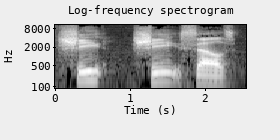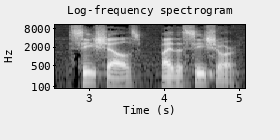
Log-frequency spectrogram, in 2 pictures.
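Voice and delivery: very slow, each word laid out; slow tongue twister. Shown as a demonstration. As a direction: demonstrate the twister word by word for learners. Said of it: "You say".

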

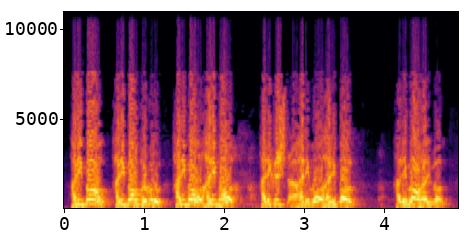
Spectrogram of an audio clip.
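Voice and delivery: high, loud, rapid-fire greeting calls; hammed-up cloth seller luring a customer; money-seeking shopkeeper. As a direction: hawk it eagerly at a rich tourist. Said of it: "that Hari Bol is called Paisa Hari Bol".

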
